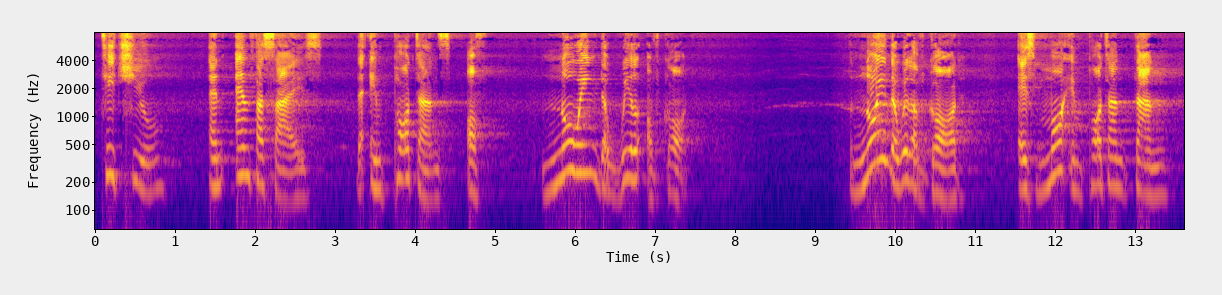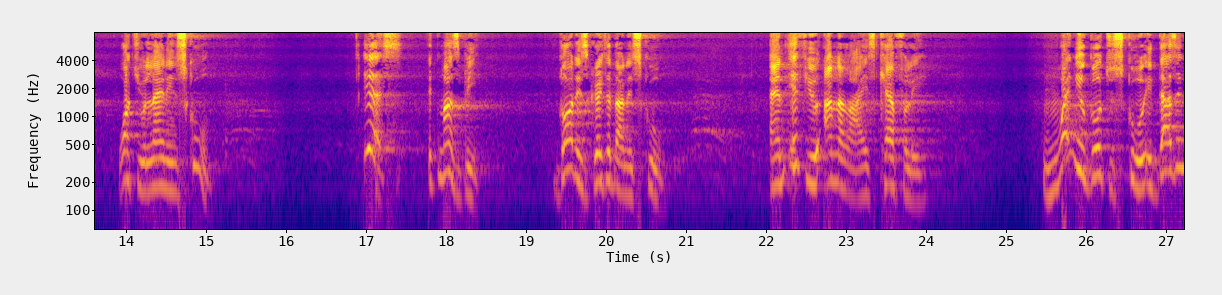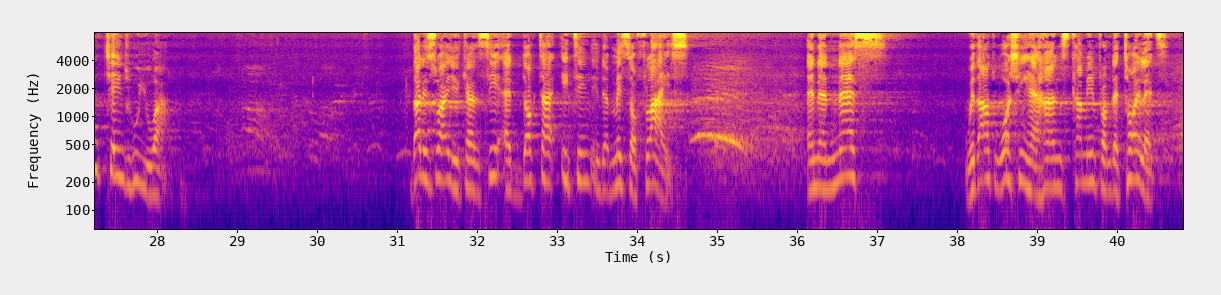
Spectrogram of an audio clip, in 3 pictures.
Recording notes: Preached at the First Love Center, Accra.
